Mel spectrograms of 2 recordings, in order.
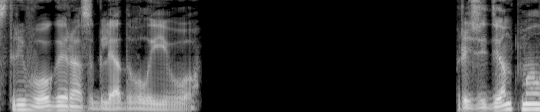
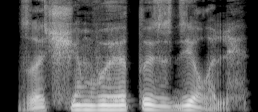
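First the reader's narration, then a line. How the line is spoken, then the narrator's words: Muffled question after pause. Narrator (Russian): глухо спросил Соколов после продолжительной паузы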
